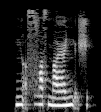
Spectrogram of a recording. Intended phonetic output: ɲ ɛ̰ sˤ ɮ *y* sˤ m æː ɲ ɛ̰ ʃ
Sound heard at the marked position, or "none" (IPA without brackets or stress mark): i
